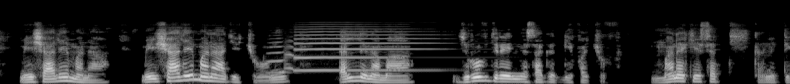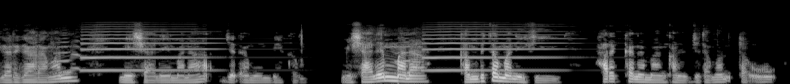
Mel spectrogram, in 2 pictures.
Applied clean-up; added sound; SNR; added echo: classical method spectral subtraction.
